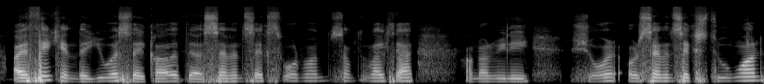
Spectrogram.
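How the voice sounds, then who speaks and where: A man with a Persian accent and a fairly high pitch, monotone and flat, at a moderate pace, in a dry, close sound with no echo. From Iran. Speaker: phone collector YouTuber. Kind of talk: casual interview.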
